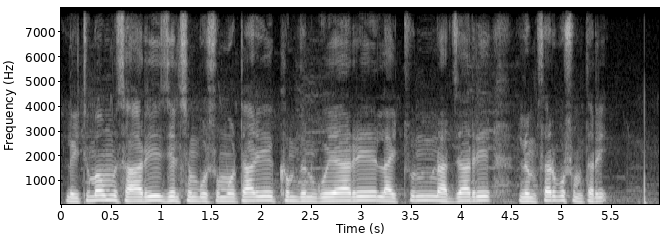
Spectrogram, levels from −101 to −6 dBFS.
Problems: none marked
